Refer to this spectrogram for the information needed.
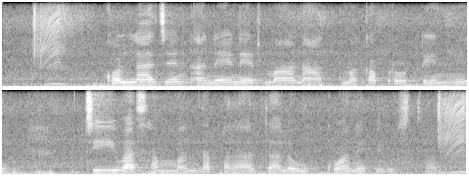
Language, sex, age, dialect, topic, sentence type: Telugu, female, 18-24, Central/Coastal, agriculture, statement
